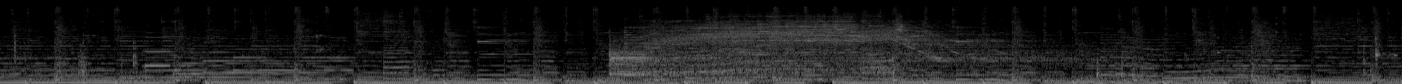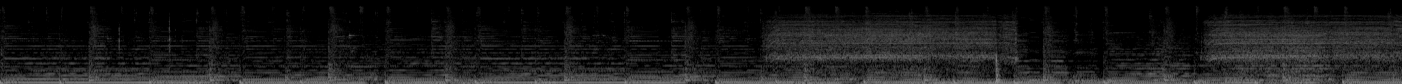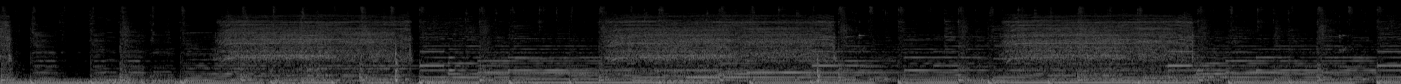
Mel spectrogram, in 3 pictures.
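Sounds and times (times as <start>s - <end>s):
background music: 0.0s - 42.0s
cordless drill boring into wood: 6.1s - 10.3s, 21.6s - 24.3s, 26.0s - 28.2s, 30.2s - 32.3s, 34.0s - 36.6s, 38.0s - 40.2s.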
